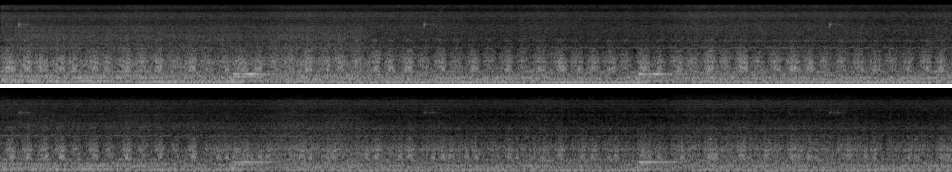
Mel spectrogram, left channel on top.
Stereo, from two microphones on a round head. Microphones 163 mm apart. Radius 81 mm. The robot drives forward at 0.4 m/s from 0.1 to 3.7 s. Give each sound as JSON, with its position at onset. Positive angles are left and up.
{"t": 0.0, "sound": "running water", "side_deg": 85, "distance_m": 6.0}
